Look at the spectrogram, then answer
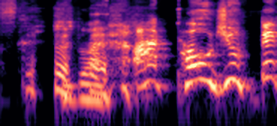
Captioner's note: laughs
